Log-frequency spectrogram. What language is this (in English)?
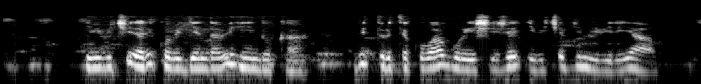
Kinyarwanda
